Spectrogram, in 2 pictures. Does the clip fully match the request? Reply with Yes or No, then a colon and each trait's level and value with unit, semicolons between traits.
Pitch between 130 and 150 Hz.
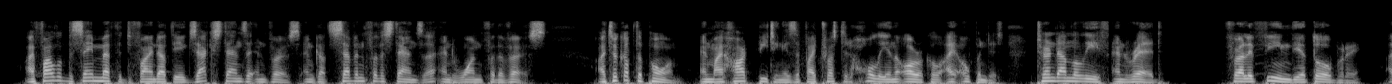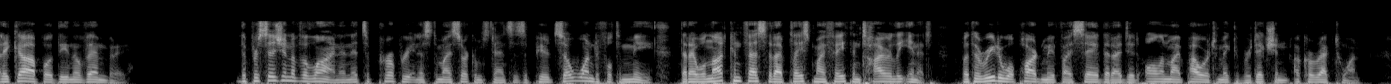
No: low, 115 Hz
